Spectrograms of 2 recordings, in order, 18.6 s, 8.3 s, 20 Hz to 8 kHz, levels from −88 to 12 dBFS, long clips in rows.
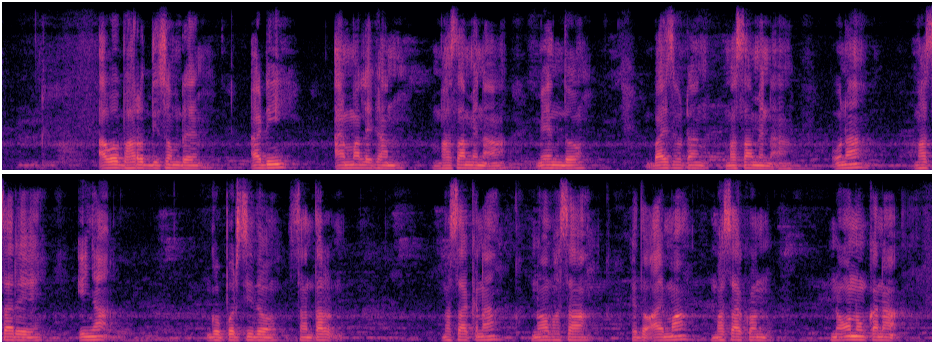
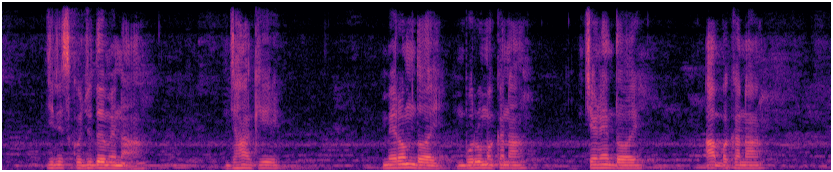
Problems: constant background noise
